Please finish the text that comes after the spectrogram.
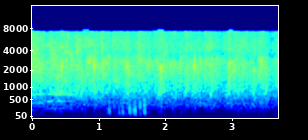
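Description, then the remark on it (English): A church audience claps steadily for a few seconds, a dense wash of overlapping hand claps at even volume with some scattered voices murmuring underneath. “Somebody clap your hands if you're thankful for the church.”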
